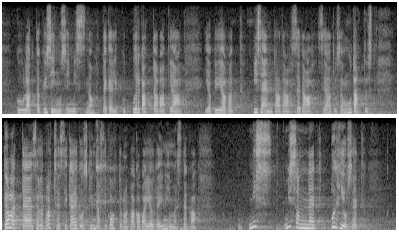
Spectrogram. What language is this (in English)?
Estonian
